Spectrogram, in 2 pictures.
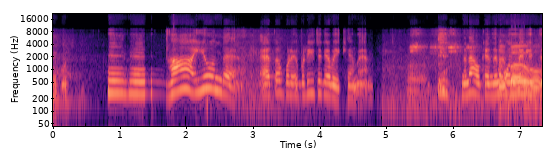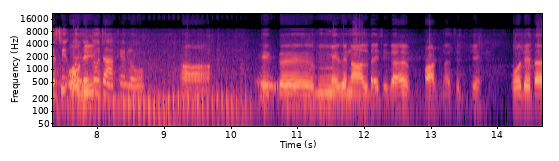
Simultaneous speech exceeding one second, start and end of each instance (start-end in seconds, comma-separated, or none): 6.7-8.0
